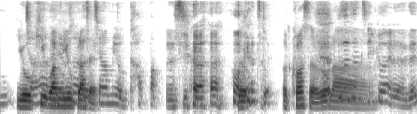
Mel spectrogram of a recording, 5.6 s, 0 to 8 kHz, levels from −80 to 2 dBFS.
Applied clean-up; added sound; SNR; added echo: none; none; none; none.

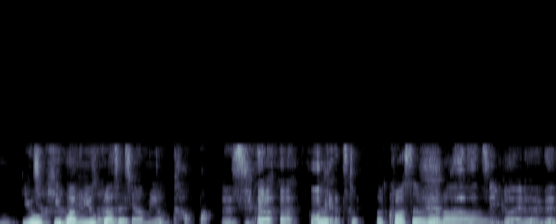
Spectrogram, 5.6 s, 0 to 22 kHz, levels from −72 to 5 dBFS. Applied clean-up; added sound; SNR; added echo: neural mask model Resemble Enhance denoiser.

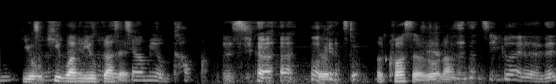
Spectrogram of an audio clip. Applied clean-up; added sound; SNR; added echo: neural separator model SepFormer DNS4.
